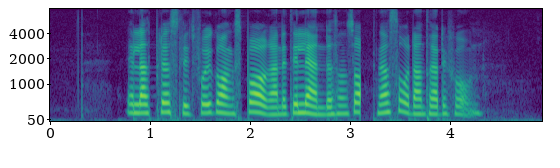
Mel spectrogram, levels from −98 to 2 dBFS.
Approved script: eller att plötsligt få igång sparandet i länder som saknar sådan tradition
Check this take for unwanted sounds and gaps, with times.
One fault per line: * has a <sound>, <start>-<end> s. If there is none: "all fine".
* has a dropout, 3.1-3.2 s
